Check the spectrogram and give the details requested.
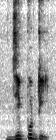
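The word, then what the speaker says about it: Djibouti: இந்த எழுதி இருக்கு பாருங்க இந்த டிய வந்து நீங்க உச்சரிப்புல விட்ரனும் நம்ம ராமர்னு எழுதினா முதல்ல இ போடுறோம்ல இலங்கைன்னு எழுதினா முதல்ல ஸ்ரீலங்காவுக்கு லங்கா அப்படிங்கறதுக்கு இ போடுதோம்ல இலங்கான்னு அது மாதிரி இது டி விட்ரனும் ஜிப்பு இந்த கண்ட்ரிஸ் ஓட நேம்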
